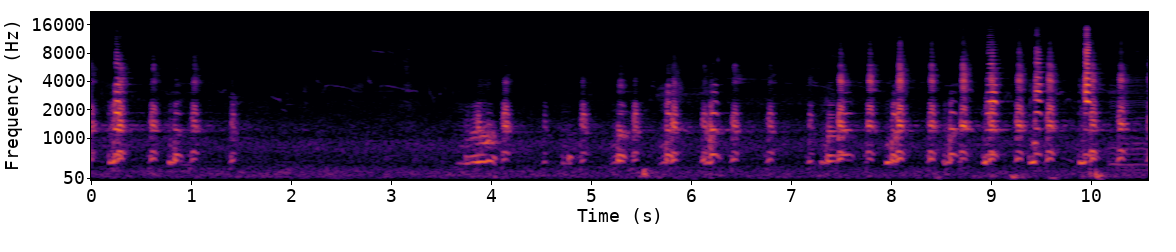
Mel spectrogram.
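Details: Canada geese defending territory at Wilde Lake, Columbia, Maryland, April 11, 2024: rapid bursts of harsh, nasal honks, quick and irregular, growing denser and louder toward the end, with a quiet gap early on.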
